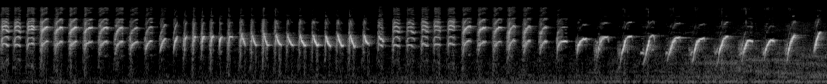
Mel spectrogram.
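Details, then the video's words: Greater green leafbird singing a rapid, continuous song of crisp chirped notes at about four per second. Phrases change often, ending in a series of sharply rising slurred whistles. No other sounds are heard. "Relaksasi pembangkit emosi cucak hijau"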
